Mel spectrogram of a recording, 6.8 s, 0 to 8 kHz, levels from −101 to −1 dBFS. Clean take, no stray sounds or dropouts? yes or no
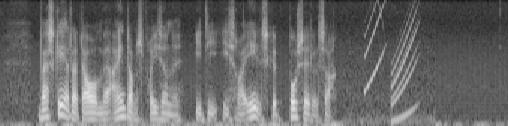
no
